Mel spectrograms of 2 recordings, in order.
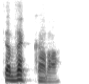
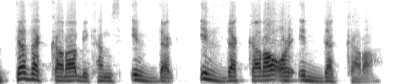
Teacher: ta and dha are from the same part of the tongue. Your tongue moves to the front of the mouth when you pronounce them. And what happens is there's a fusion. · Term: idgham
